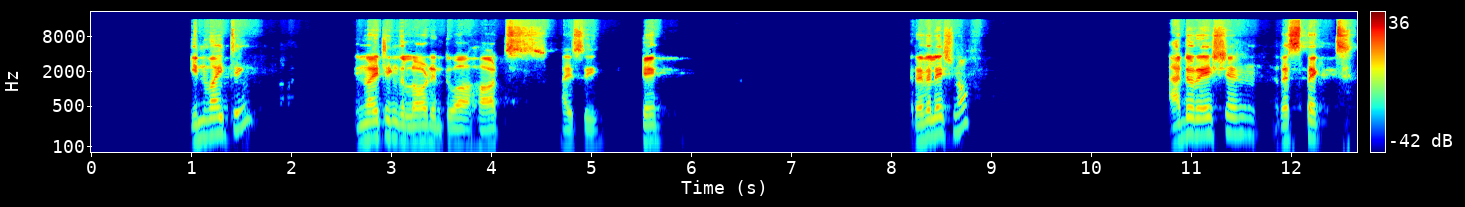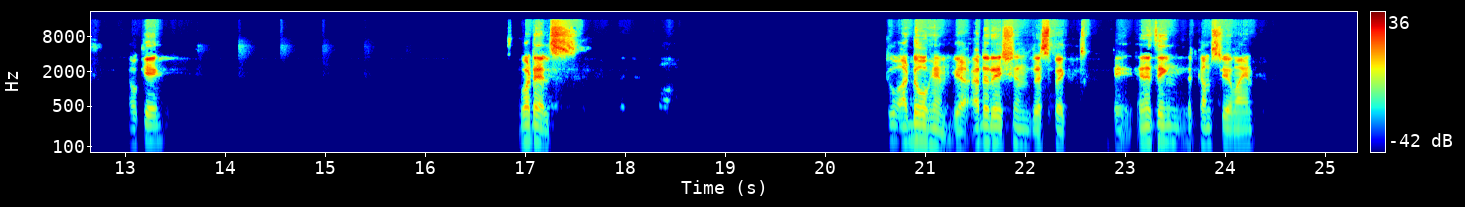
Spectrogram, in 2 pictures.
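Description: A middle-aged man speaks calmly into a microphone, with pauses between phrases.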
